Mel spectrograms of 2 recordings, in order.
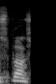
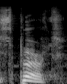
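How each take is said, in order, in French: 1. Le mot se prononce à la française. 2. Le mot se prononce à l'anglaise. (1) "C'est pas Vive le sport sur Antenne deux" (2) "C'est sport"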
